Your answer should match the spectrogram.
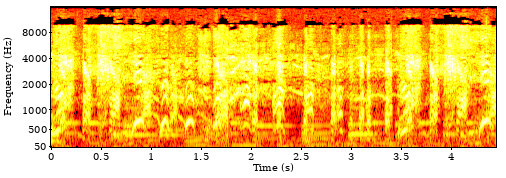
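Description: Light, repeated laughter and snickering, with background music running under it.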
